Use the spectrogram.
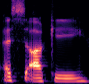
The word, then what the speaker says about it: Esshaki: Yeah, Esshaki, but you can call me whatever. Yeah. So, well, that's the thing is, it's an English pronunciation of Chaldean name?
